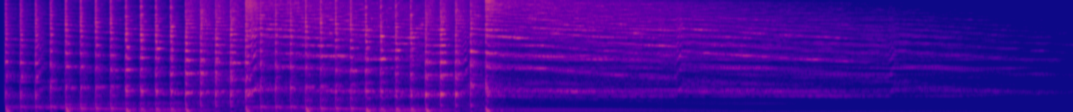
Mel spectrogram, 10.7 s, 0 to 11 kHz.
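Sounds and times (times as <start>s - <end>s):
drums with flanger effect: 0.1s - 8.6s.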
